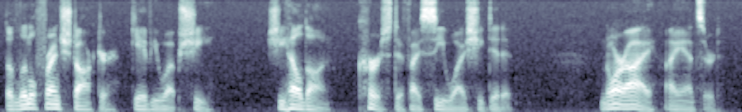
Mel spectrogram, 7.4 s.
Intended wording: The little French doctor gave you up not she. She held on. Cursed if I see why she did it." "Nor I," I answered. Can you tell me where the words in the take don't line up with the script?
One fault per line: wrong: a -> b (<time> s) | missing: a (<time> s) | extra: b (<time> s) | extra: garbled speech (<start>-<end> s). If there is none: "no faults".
missing: not (1.8 s)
